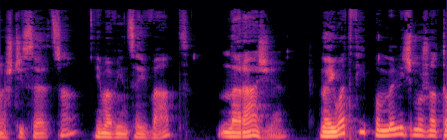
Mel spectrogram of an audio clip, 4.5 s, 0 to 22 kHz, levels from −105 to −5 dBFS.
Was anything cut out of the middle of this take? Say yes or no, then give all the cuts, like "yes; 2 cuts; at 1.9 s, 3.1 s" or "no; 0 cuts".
no; 0 cuts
